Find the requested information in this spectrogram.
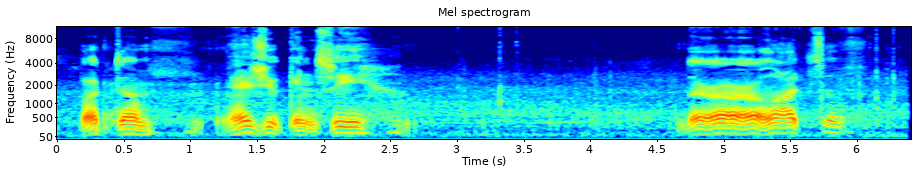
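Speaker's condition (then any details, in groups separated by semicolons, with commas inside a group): Cerebral palsy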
